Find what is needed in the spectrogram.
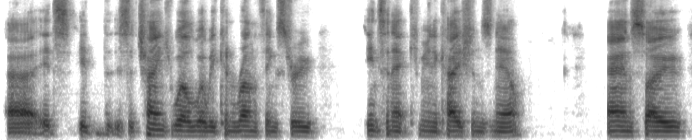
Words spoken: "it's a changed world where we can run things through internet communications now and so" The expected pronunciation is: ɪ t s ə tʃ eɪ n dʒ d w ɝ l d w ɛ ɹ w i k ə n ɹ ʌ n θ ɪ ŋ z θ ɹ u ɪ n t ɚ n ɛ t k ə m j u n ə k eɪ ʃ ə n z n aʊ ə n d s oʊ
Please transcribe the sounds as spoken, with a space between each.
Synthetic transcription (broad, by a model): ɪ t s ə tʃ eɪ n dʒ d w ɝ l d w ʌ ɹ w i k ə n ɹ ʌ n θ ɪ ŋ z θ ɹ u ɪ n t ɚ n ɛ t k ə m j u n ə k eɪ ʃ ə n z n aʊ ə n s oʊ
